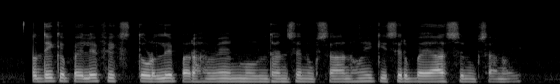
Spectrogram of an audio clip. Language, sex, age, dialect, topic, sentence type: Bhojpuri, male, 18-24, Western, banking, question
